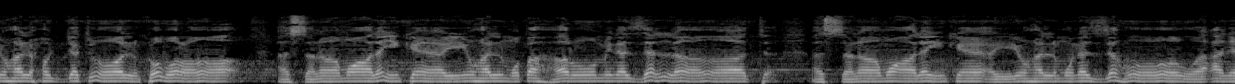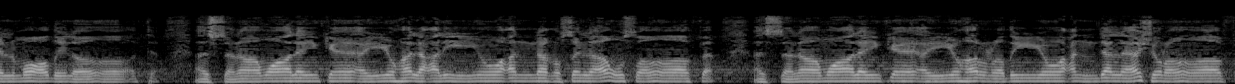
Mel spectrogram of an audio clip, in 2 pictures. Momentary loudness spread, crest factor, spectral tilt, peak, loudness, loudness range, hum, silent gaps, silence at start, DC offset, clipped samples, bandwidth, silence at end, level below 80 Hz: 6 LU; 16 dB; -5 dB/octave; -10 dBFS; -26 LUFS; 2 LU; none; none; 0 s; under 0.1%; under 0.1%; 10.5 kHz; 0 s; -64 dBFS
